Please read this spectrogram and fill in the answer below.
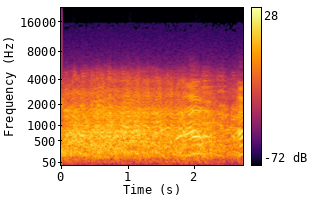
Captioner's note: laughter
